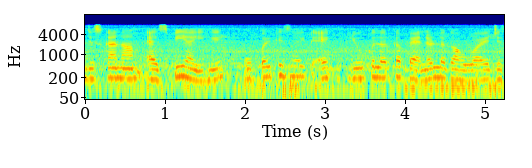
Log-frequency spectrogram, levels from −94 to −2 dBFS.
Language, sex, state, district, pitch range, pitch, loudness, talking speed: Hindi, female, Bihar, Kishanganj, 185-205 Hz, 195 Hz, -27 LUFS, 215 wpm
